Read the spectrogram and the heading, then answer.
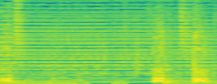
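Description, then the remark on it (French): A huge dog with a dirty coat barks loudly and repeatedly as it lunges at people, the sharp yaps mixed with high whimpering whines, over a steady low droning background. “Un énorme chien au pelage sale les fixe et se jette sur eux.”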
